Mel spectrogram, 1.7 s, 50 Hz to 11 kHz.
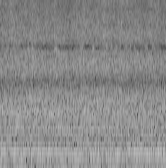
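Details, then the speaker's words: Vintage New Home 20-inch box fan on final test after a clean, lube and reassembly; steady whoosh with a fine buzzy rattle from its loose grill cage, with all the metal stripped out. "rattling cage noise go away, but it's alive."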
